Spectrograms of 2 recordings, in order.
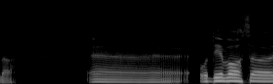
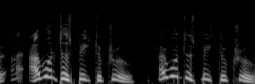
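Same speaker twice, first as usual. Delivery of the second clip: high, loud mock Chinese English accent. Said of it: "han blir upprörd".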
